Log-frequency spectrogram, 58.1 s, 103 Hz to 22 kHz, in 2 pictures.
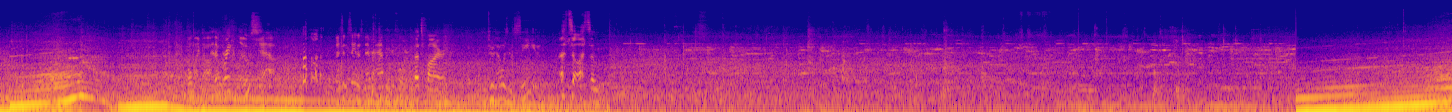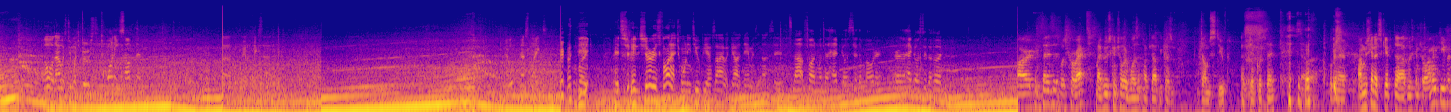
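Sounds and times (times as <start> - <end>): car engine accelerating: 0.0 - 12.2, 25.9 - 49.4.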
